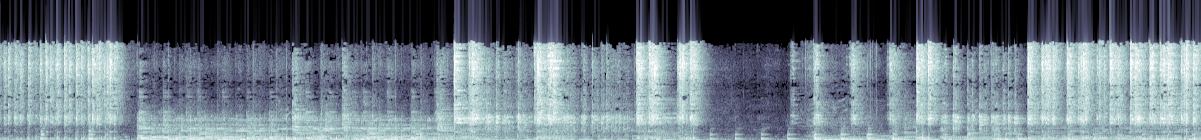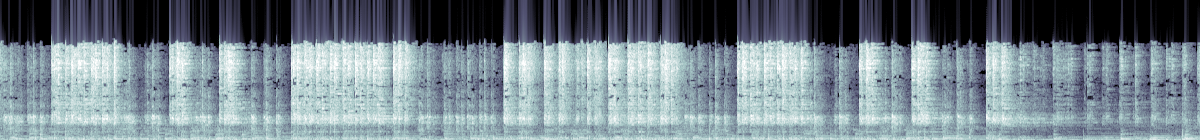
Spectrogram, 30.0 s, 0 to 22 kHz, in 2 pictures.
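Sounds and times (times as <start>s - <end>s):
barrel drums: 0.0s - 30.0s.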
